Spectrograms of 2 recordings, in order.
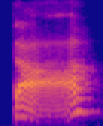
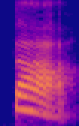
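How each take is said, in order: First: It carries the tone of the word meaning play. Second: It carries the tone of the word meaning big. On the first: The word means play. "play is da" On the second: The word means big. "big is da"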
